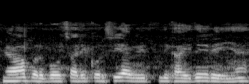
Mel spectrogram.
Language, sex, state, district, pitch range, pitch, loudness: Hindi, male, Haryana, Charkhi Dadri, 145-155 Hz, 150 Hz, -15 LUFS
